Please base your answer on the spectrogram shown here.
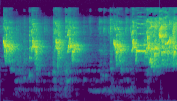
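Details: Budgerigars singing at a pet store: a series of short scratchy chirps about half a second apart, then a continuous buzzy chattering warble.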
